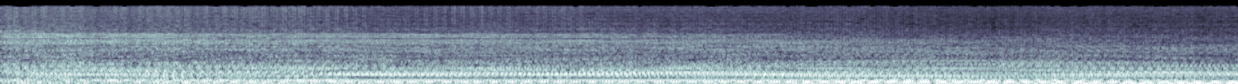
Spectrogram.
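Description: A loud, steady drone of several held pitches over a low pulsing rumble, part of a harsh electronic noise / black metal track.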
